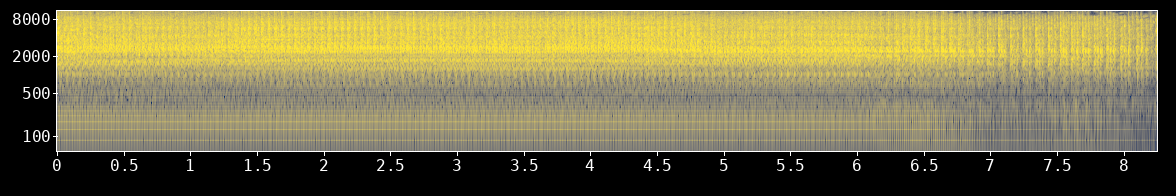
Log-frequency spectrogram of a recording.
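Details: VW Caddy diesel with a hard cold start idling with an uneven, lumpy beat about four times a second; one cylinder not pulling its weight before it shuts down. Owner suspects a valve or crank issue, cause unconfirmed.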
